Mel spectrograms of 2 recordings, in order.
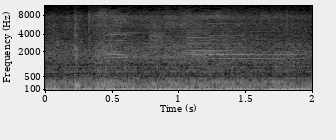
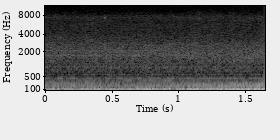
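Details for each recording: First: Luxman LV-105 amplifier after cleaning selector switches with WD-40 and resoldering input board, playing a copied CD: music plays steadily in both channels, no crackle, buzz or hum; earlier hum/distortion traced to cheap RCA cable, now clean. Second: Luxman LV-105 amplifier on speaker A, left channel: steady low hum and distortion with nothing playing; suspected dirty/lost connections in input, speaker selector and tone boards, later cleaned and resoldered.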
